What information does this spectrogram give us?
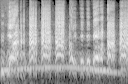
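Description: Laughing Kookaburra in a loud, rapid cackling burst of harsh, laugh-like notes, about six to eight a second, with a steady hum underneath.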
